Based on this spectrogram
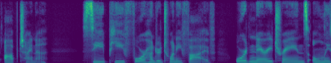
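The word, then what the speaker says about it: Opčina: From the S station of Opchina, pronounced Opchina, CP 425, ordinary trains only stop here, directly in a half HR.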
